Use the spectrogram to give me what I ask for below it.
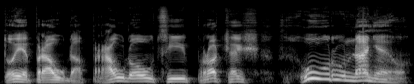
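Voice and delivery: loud, booming battle call; rally the crowd with a roar; deep voice. A narrator's reading. Maharaja calling everyone to charge, loud booming voice. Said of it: "odvětil hlubokým hlasem".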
